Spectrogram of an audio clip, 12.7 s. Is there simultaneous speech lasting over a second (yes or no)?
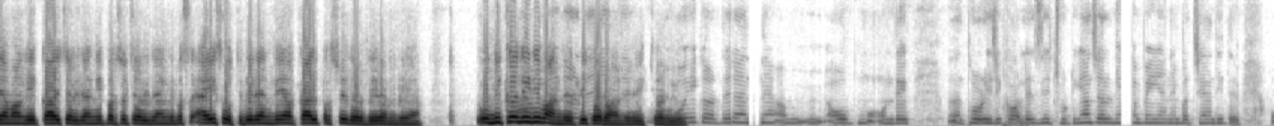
yes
